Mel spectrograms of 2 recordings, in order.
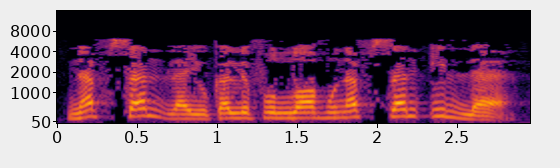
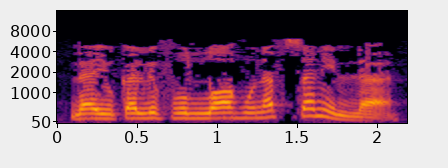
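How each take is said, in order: First: "نفسا إلا" parted by a glottal stop; slow recitation, nafsan then a clear hamza on "إلا"; before naql. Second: "نفسا إلا" glided as nafsanilla; slow recitation, no hamza between "نفسا" and "إلا"; naql. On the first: Teacher giving the verse before naql, "نفسا إلا" with hamza sounded. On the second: Teacher reciting the verse as Warsh, "نفسا إلا" joined by ni. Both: Shown as a demonstration. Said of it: "يقرأ ورش بالنقل".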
